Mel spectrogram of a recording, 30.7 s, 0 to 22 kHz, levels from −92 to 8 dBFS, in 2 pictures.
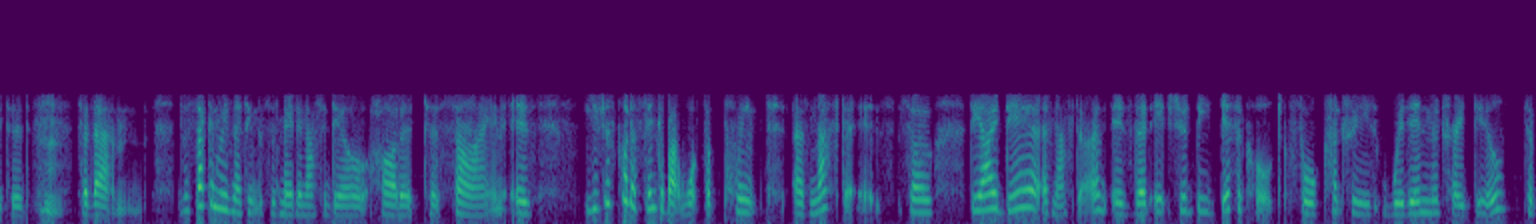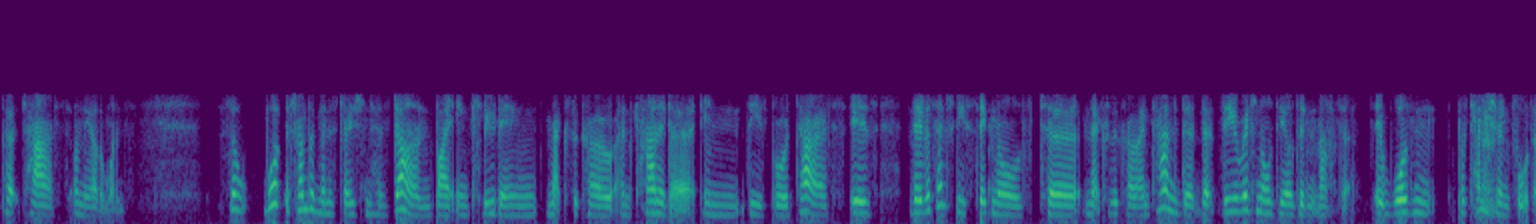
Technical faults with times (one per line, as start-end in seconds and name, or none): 0.00-30.72 GSM full-rate codec
7.64-7.73 GSM bit errors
